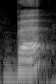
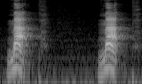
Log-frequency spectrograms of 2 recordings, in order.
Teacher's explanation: you can hear the vibration B and your lips are involved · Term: voiced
